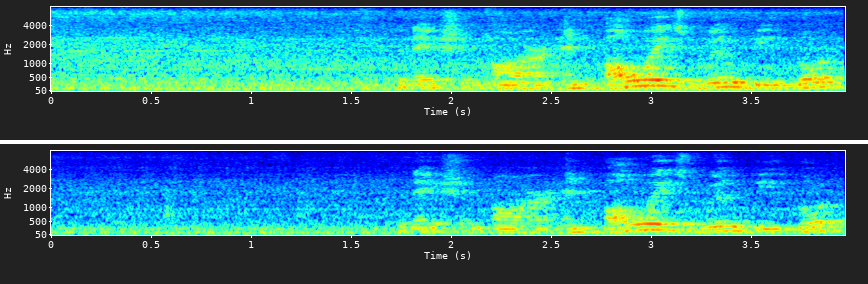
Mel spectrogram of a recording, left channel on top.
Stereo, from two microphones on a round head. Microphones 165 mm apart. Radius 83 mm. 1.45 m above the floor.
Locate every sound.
1.7 s a man speaking: 30° left (ahead or behind), 1.5 m; by 3.9 s 75° left (ahead or behind), 3 m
